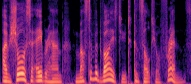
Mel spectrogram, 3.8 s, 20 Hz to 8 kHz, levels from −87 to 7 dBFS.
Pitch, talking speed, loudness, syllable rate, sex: 135 Hz, 190 wpm, -17 LUFS, 4.9 syllables/s, male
